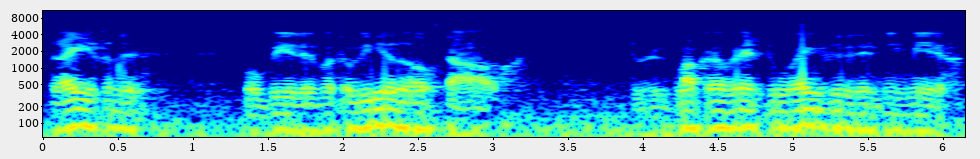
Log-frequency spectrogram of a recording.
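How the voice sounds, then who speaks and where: An actor playing a plain-spoken old veteran grandpa, reminiscing in short phrases in a radio play. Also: male voice, a bass voice, normal speed, a little mellow. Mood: weary, reminiscing. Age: older. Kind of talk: Dutch radio play acting. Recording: roomy, distant, faintly noisy old radio recording.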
